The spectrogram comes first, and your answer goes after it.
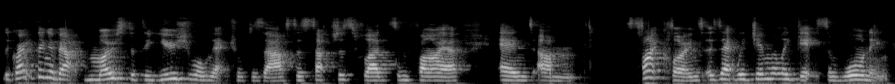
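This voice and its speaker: A woman's voice: mid-range voice, normal speed. A woman from New Zealand with a Kiwi accent, presenting a business webinar in a chatty way and putting questions to her audience.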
